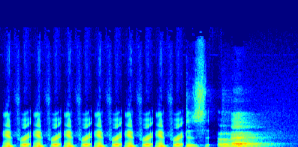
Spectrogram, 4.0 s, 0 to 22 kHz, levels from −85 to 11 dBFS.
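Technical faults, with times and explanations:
0.41–2.48 s, broken-record loop: Right after "and for", a 0.41 s fragment of speech plays five times back to back with identical timing and content, so the sound stutters mechanically instead of continuing. This is likely a stall in the player, encoder or stream, which kept resending the last fragment it held in place of new audio. The speech that should have filled those two seconds is missing, and the clip resumes past the gap.
2.96 s to end, switch to a distant microphone: The voice abruptly turns roomy and hollow, with thinner low end and audible room reflections, and stays that way to the end. The overall level remains roughly the same, and a background of room noise sits well under the speech, roughly 35 dB down. The likely cause is that the close microphone's signal dropped out and a microphone farther from the talker took over, picking up more of the room.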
